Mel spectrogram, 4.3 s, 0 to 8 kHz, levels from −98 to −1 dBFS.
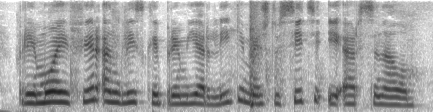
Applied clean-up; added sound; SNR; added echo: none; none; none; none.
